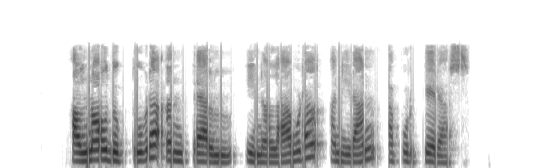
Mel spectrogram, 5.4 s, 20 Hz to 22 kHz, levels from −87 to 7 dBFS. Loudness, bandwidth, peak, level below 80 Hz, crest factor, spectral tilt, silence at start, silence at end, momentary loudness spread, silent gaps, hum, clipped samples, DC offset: -18 LUFS; 7.6 kHz; -2 dBFS; -52 dBFS; 18 dB; -6 dB/octave; 0.7 s; 0.75 s; 11 LU; none; none; under 0.1%; under 0.1%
